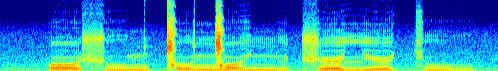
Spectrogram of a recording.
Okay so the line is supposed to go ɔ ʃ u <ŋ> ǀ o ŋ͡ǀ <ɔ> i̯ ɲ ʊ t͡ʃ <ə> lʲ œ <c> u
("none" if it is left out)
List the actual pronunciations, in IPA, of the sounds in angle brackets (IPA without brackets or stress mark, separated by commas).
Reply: ŋ, ɔ, œ, c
